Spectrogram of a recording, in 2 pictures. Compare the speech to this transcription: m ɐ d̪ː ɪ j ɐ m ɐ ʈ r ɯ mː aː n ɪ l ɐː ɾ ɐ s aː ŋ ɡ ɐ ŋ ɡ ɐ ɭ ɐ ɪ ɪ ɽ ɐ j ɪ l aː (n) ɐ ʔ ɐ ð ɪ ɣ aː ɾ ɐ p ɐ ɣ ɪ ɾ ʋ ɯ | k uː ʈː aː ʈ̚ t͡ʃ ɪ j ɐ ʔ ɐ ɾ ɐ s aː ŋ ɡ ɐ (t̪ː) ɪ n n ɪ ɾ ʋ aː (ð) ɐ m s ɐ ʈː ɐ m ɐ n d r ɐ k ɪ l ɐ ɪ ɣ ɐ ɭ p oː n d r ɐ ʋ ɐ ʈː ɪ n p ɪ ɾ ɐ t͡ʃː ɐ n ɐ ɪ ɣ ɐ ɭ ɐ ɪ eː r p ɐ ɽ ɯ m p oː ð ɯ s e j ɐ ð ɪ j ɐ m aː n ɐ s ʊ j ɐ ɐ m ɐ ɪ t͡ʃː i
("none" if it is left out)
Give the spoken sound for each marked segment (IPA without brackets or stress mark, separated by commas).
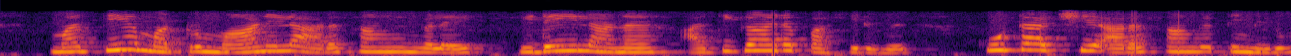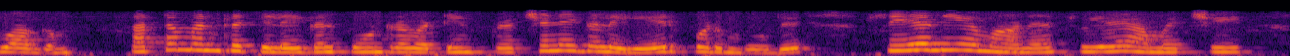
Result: n, t̪ː, ɣ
